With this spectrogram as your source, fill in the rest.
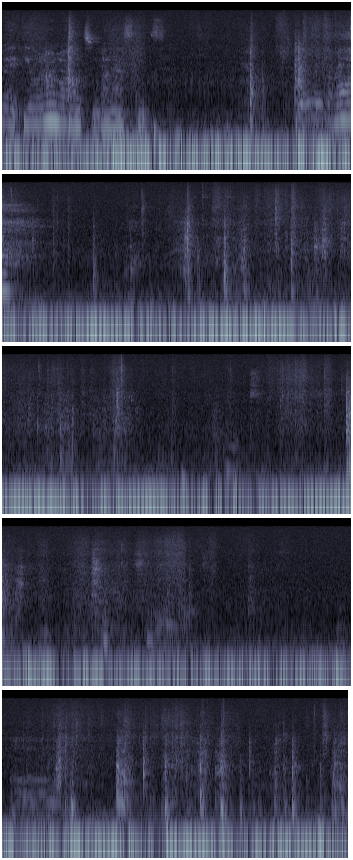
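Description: Plastic parts of a stroller click and clunk as a car seat is fitted onto it.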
